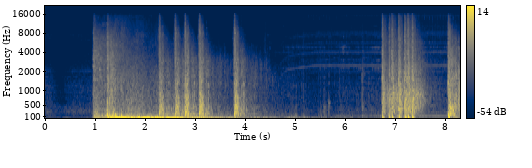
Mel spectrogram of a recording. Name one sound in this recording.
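Heavy gunfire roars in loud bursts.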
